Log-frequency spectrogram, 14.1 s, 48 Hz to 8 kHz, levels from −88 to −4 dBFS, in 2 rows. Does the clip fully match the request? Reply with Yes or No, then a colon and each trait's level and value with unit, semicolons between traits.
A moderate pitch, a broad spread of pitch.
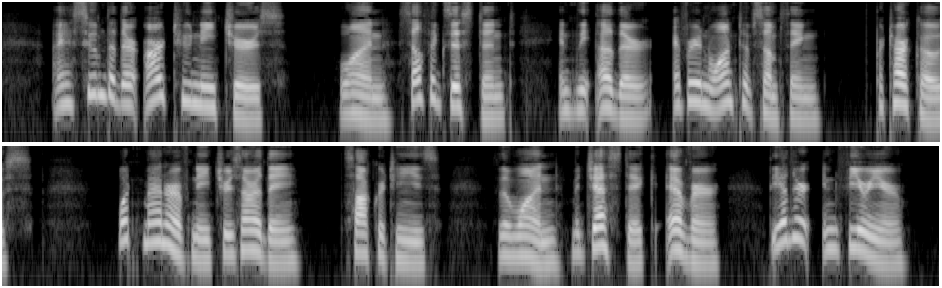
Yes: medium, 160 Hz; wide, 7.4 semitones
